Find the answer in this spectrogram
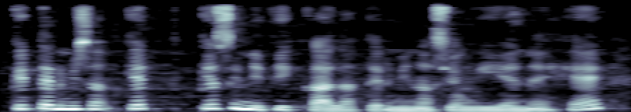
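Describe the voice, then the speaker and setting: A woman's voice: on the low side, animated, fairly quick. A woman teaching English grammar in a recorded lesson, explaining patiently step by step and checking in with her students. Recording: slightly muffled lo-fi recording with faint hiss.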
